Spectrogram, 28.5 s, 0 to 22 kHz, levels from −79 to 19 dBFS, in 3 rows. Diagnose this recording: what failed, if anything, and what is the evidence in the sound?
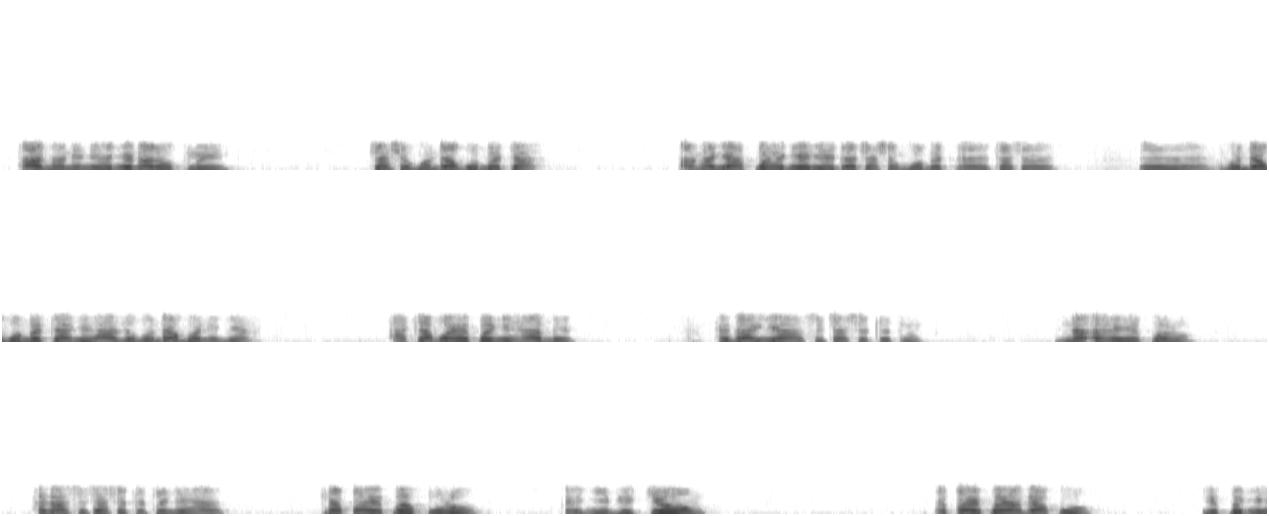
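The codec stage is at fault: AMR narrowband mobile codec damage runs through the whole speech recording. A spectrogram shows a hard ceiling at 3.5 kHz and an empty floor below about 150 Hz. The heavy buzzy, synthetic timbre comes from sparse pulses driving a vocal-tract model, which points to a low bitrate mode, near 5 kbps.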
